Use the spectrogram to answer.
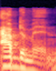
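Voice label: "abdomen", British English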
